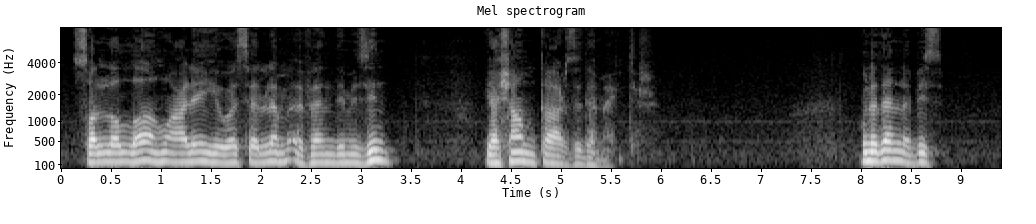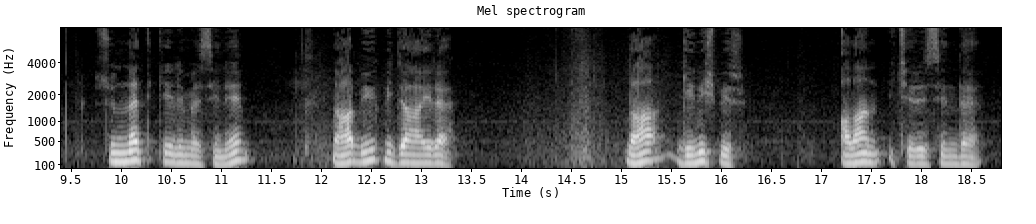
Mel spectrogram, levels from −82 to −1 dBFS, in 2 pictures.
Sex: male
